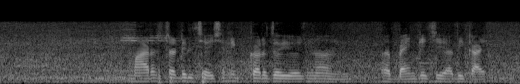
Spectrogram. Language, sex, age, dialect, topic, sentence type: Marathi, male, 25-30, Standard Marathi, banking, question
